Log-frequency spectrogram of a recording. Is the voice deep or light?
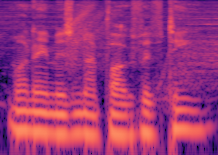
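deep. The voice is deep with extra bass. "I think I can throw a little more bass in my voice"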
